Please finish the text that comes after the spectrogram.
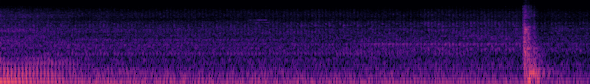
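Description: A second-hand commercial vehicle's engine idles smoothly nearby, a steady low rumble that eases slightly in level, with a short sharp knock near the end.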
